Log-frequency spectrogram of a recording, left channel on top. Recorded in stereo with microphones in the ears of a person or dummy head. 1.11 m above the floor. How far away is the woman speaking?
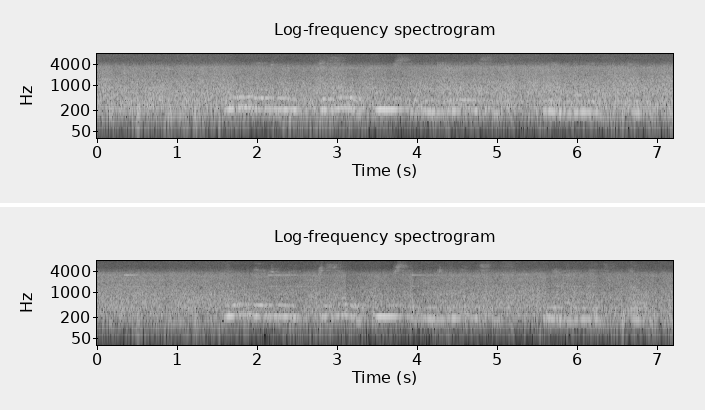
About 9 m.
